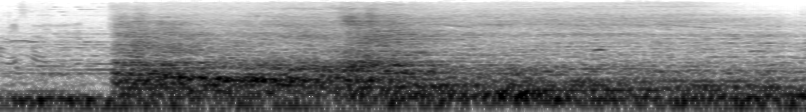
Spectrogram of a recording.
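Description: Dark-ride soundtrack from the ride's speakers: ominous music that swells suddenly about a second in and stays loud, with a heavy low rumble underneath.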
